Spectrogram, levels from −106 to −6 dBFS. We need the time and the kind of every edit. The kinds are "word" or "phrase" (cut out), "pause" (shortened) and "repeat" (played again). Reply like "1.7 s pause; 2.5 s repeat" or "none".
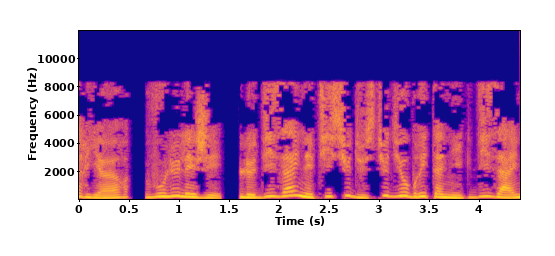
1.5 s pause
